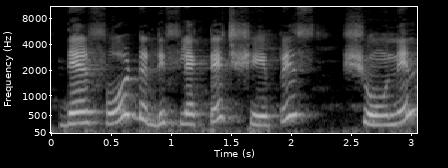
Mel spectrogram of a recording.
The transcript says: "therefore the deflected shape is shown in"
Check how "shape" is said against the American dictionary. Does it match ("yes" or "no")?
yes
